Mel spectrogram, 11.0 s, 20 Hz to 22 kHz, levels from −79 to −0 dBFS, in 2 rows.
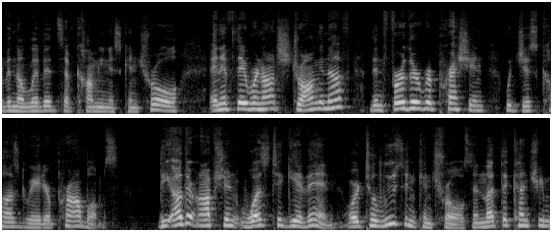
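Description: Nothing in this recording trips any alarm, as no dropout, glitch, distortion or other technical fault turns up anywhere along its run.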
